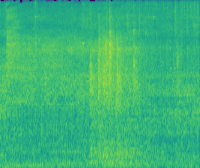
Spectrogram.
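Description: A light diesel truck drives past.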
